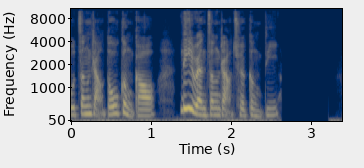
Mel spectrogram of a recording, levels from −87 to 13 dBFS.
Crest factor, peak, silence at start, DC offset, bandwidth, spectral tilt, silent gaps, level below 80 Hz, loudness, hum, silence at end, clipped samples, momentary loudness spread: 18 dB; -6 dBFS; 0 s; under 0.1%; 10.5 kHz; -5 dB/octave; 2.65-2.70 s, 3.16-3.22 s; -50 dBFS; -22 LUFS; none; 0.05 s; under 0.1%; 20 LU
